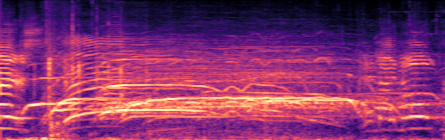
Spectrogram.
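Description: A large, diverse crowd at an immigrant-support rally at the Colorado State Capitol cheers and whoops loudly, a sustained roar of many voices with high shouts rising above it.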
